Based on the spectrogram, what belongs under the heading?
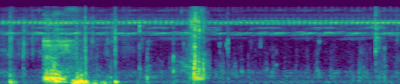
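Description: Close-miked eating sounds of a man eating rice and greens by hand: wet chewing, lip smacks and mouth clicks, with a brief voiced murmur about a second in and one sharper smack midway. A steady high-pitched whine runs underneath.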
